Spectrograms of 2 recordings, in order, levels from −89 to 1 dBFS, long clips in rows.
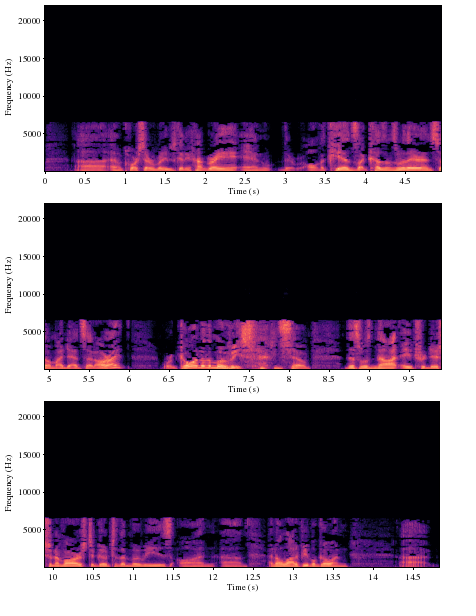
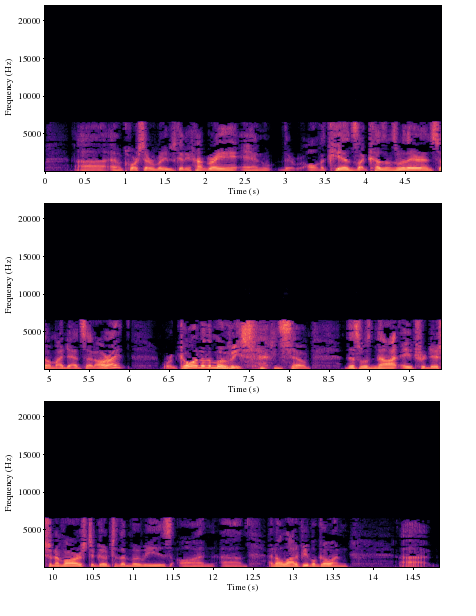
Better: neither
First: garbled, watery; badly; nothing above 6.5 kHz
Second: garbled, watery; badly; nothing above 6.5 kHz

